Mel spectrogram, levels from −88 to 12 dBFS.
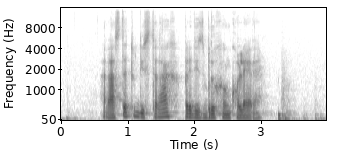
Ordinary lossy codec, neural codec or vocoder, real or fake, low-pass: none; none; real; 14.4 kHz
